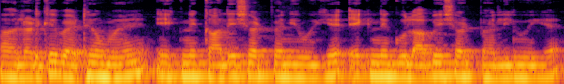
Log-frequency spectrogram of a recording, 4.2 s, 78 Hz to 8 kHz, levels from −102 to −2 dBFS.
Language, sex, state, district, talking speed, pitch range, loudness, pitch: Hindi, male, Bihar, East Champaran, 270 wpm, 115-125 Hz, -22 LUFS, 120 Hz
